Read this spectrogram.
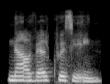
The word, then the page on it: nouvelle cuisine: Indian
